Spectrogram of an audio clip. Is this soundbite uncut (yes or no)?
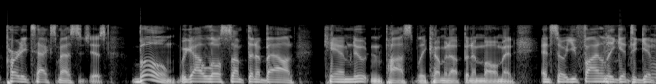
yes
